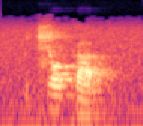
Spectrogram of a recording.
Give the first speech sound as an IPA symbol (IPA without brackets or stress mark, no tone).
t͡ɕ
